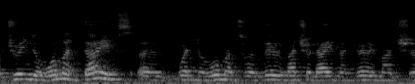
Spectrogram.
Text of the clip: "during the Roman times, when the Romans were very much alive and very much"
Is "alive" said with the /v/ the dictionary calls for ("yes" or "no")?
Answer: yes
